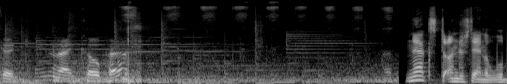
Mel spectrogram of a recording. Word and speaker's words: Khopesh: So the Khopesh, in certain circles, is pronounced as Chepesh.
